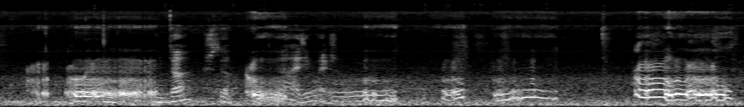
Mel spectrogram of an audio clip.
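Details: Alice, a pet fox, squeaking: wavering, nasal whines in several bursts of one to two seconds, with pitch wobbling up and down, separated by short pauses and a few soft clicks.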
